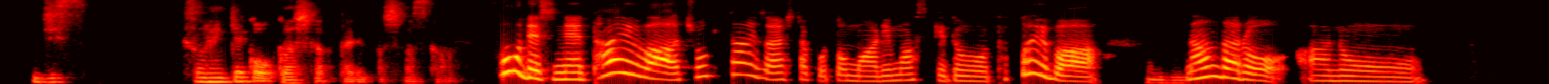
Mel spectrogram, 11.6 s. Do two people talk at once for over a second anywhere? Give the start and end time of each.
none

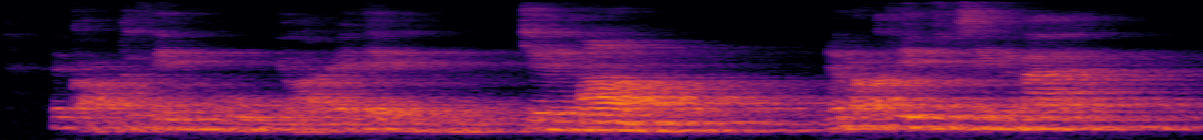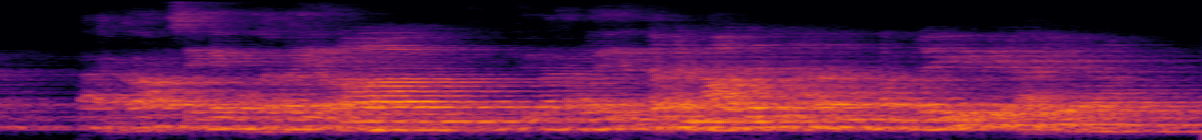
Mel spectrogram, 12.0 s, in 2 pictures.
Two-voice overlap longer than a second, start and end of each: none

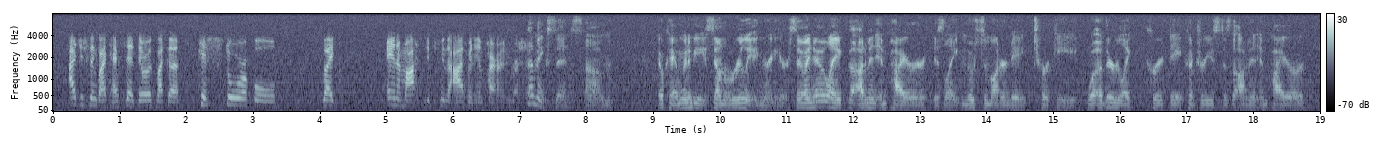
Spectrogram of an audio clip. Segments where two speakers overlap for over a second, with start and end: none

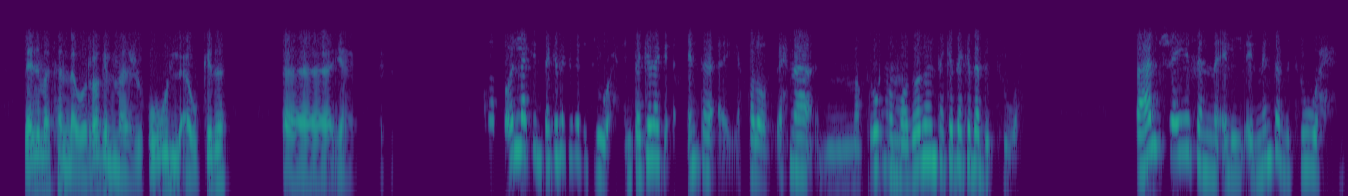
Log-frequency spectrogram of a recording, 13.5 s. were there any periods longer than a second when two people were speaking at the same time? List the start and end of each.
none

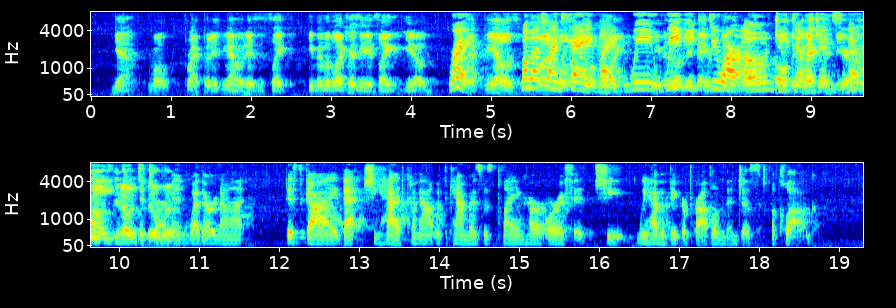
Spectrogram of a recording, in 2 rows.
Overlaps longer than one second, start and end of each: 5.4-10.8

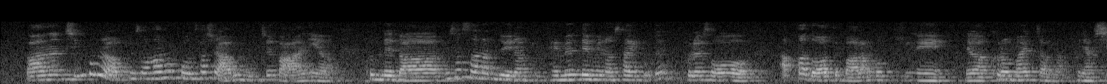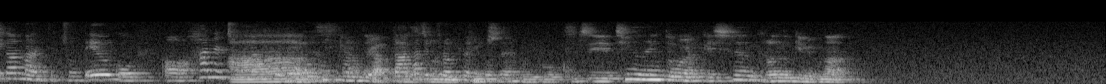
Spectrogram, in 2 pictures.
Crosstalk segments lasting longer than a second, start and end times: 13.4-16.2

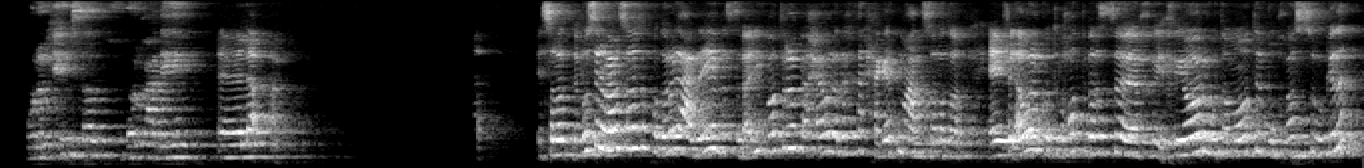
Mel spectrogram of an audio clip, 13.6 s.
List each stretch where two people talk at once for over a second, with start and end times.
none

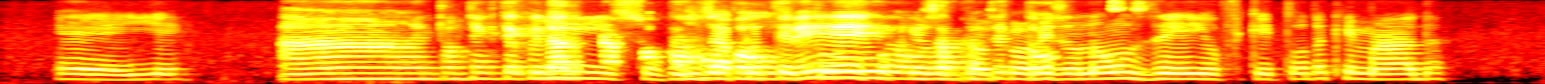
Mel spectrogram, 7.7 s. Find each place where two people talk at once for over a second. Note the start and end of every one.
2.6-5.3

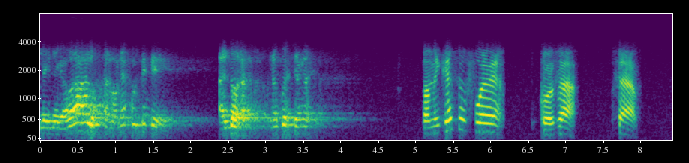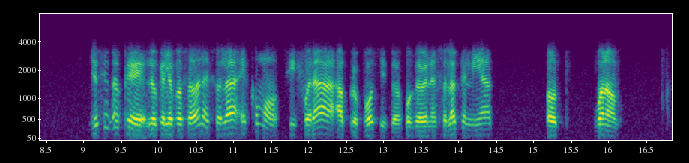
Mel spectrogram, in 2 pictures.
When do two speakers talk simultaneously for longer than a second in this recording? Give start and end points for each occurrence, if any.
none

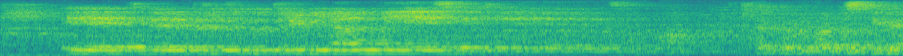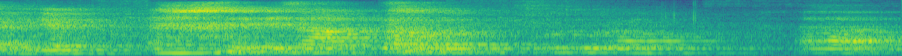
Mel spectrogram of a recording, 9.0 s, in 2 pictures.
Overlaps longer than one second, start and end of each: none

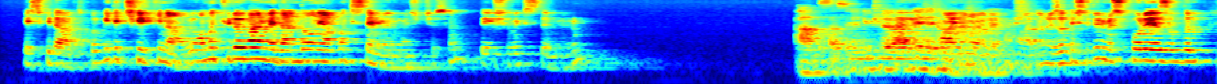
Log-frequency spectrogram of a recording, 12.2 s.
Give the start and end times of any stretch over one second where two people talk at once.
8.9-10.3

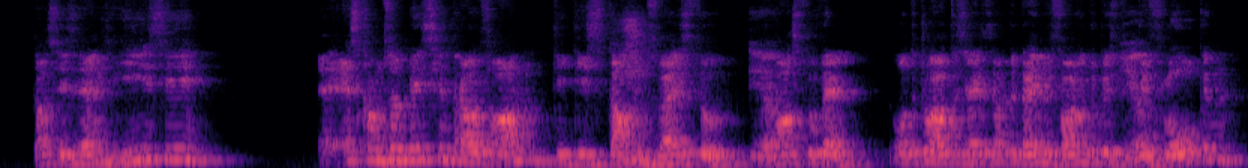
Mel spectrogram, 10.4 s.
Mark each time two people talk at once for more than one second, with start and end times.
none

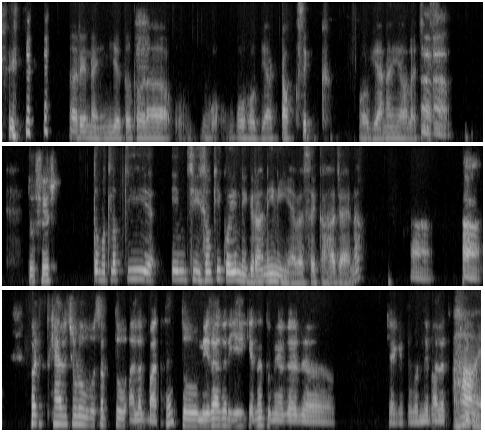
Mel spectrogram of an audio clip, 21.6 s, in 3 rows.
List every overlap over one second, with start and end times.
none

